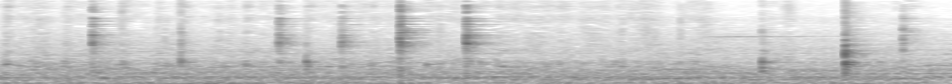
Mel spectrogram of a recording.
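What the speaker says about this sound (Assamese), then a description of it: "এইখিনি মই ধুনীয়াকৈ কিন্তু এনেকুৱাকৈ ফেটি লৈছোঁ তেতিয়া বৰাবোৰ ধুনীয়াকৈ ফ্লাফি হয়" Lentil batter for fluffy bora fritters is beaten by hand in a bowl, with soft irregular taps and a few sharper clinks of utensil against the dish, quiet and with no voices.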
